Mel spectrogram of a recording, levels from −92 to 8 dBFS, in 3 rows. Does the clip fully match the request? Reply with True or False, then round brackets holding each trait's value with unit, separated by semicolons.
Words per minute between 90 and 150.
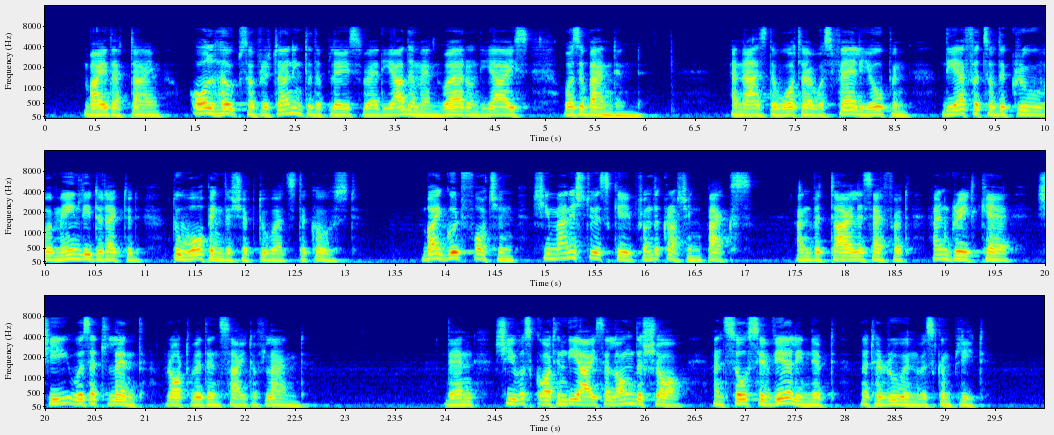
False (175 wpm)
